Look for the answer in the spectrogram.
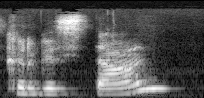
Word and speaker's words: Кыргызстан: У нас э, в России все, вот у меня никак не укладывается, Киргизстан или Киргизия? Вот как правильно говорить? – Э, вообще правильно будет говорить Кыргызстан, Эм, угу.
